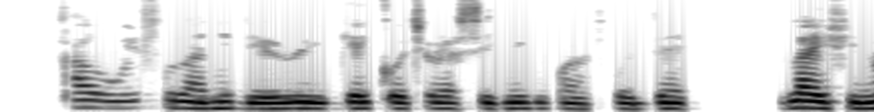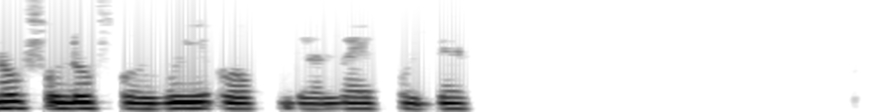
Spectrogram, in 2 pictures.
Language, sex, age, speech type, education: Nigerian Pidgin, female, 30-45, spontaneous, tertiary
